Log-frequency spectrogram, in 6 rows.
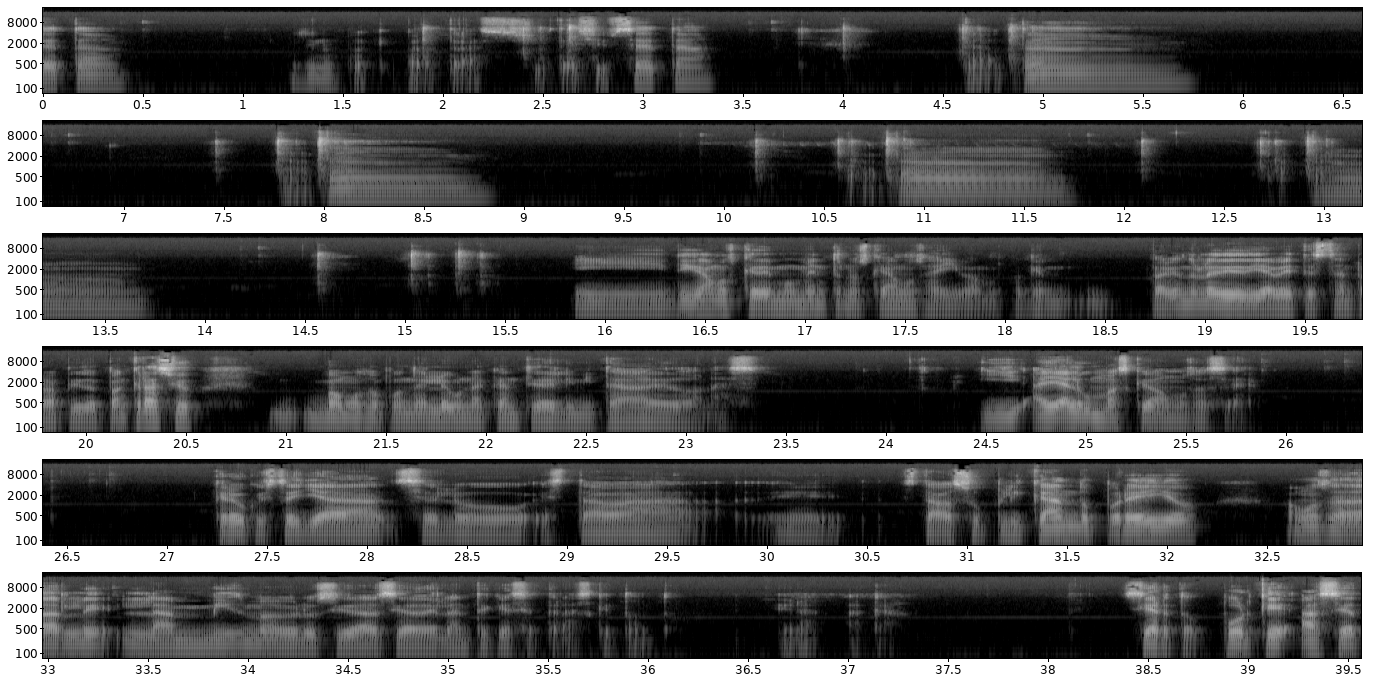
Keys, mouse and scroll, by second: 0.3 shift+d, 0.5 shift+z, 1.3 click, 2.0 middle click, 2.0-2.6 scroll down 1, 3.3 shift+d, 3.6 shift+z, 4.4 click, 5.6 shift+d, 5.8 shift+z, 7.6 click, 8.7 shift+d, 9.0 shift+z, 10.8 click, 11.5 shift+d, 11.8 shift+z, 12.7 click, 13.6 shift+d, 13.9 shift+z, 15.2 click, 16.0 shift+d, 16.2 shift+z, 17.5 click, 18.0-18.4 scroll down 2, 18.4 scroll up 2, 19.2-22.0 middle drag, 22.1 scroll down 2, 23.1-23.5 scroll down 2, 23.8-25.0 middle drag, 25.1-25.8 scroll up 2, 26.7 right click, 27.2 middle click, 27.6 middle click, 30.4 click, 32.8 click, 34.2 click, 35.0-35.5 scroll down 1, 35.6-36.1 scroll up 3, 37.6-39.5 drag.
